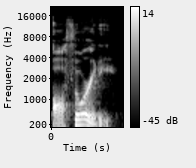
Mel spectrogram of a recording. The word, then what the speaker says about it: authority: We don't say authority. The stress is on the second syllable, so the a u makes a short sound, a schwa, uh uh uh, because it's not stressed.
